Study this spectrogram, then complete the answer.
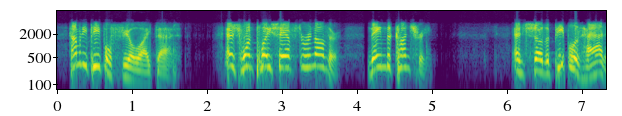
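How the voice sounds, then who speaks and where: A man talks in a New York accent at an extremely high pitch. His intonation is lively, broken by long, frequent pauses. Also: moderate pace. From New York City (Bronx). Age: 70s. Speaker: trend forecaster and publisher. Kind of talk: interview. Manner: animated; halting, repeats words.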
